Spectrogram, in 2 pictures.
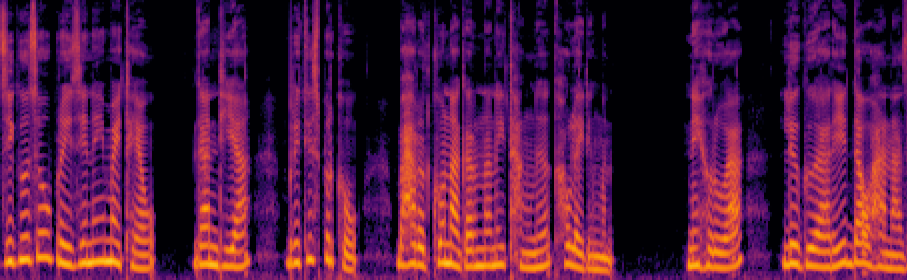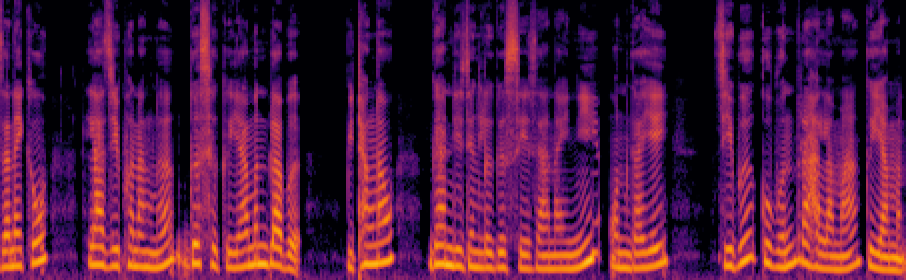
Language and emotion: Bodo, neutral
